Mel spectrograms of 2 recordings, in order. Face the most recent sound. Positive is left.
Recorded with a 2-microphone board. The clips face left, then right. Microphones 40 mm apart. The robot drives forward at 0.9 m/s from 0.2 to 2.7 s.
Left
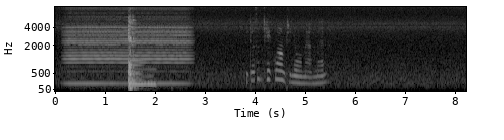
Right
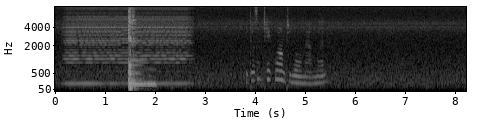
turn(degrees=15)  # may be behind; listen again after turning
